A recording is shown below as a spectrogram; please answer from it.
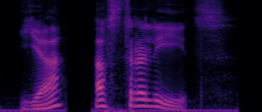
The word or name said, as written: ja avstraliec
